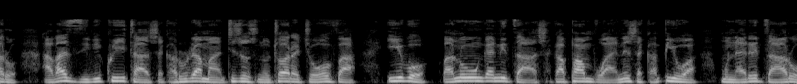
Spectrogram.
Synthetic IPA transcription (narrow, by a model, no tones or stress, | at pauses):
oɦaʋaziʋikuitaʐakaɾuramandiʐo̞ʐino̞tauɾad͡ʒe̞ɦoːvʱa | iʋo̞ʋano̞uŋɡanid͡zaʐ̥akapambwane̞ʐakaɓiwa | mun̤aɾe̞d͡zaːɾo̞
